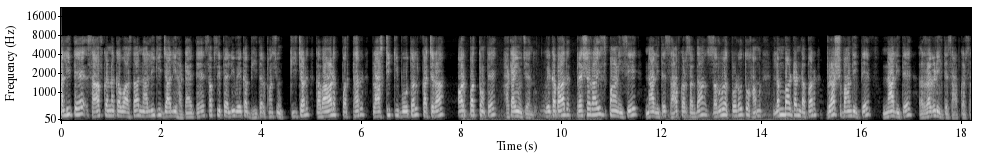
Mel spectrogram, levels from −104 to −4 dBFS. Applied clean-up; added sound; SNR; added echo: neural separator model SepFormer DNS4.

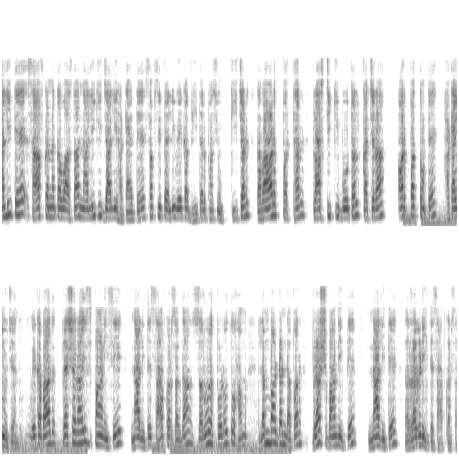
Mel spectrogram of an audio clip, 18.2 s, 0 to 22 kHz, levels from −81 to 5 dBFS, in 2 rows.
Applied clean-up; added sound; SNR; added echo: none; Boat, Water vehicle; 17 dB; reverberation time 0.2 s.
